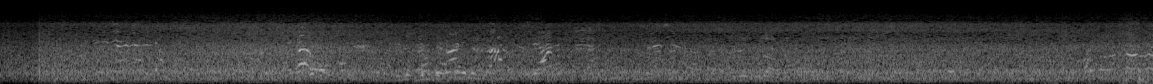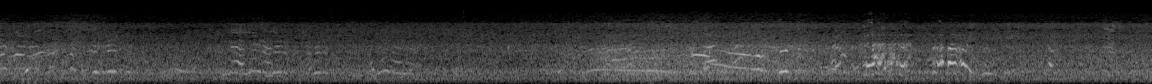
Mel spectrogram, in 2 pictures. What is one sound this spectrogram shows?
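Children shout and squeal excitedly close by.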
